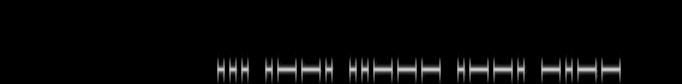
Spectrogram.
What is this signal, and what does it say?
Morse code, heard as a keyed tone, about 20 wpm, 700 Hz. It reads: SP2PY
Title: DXCC-100 Call Signs - 5 Characters - Repeated 2x - 20wpm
